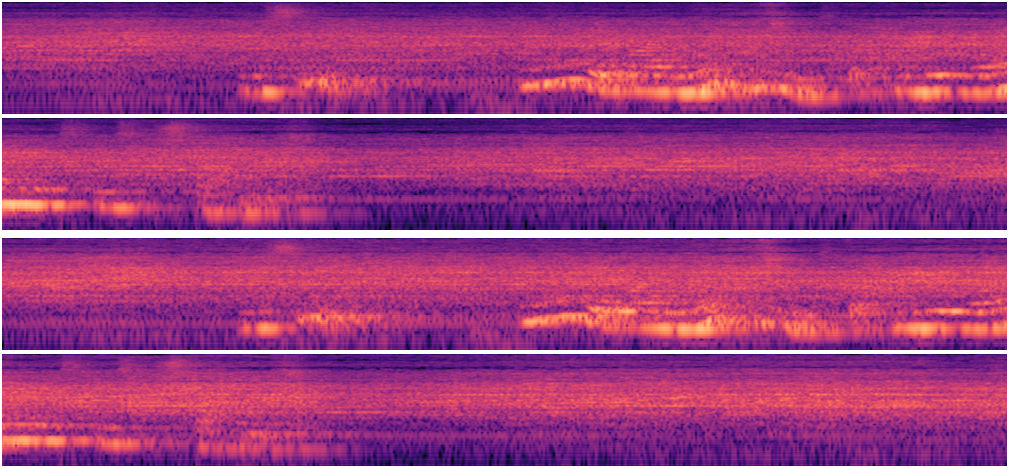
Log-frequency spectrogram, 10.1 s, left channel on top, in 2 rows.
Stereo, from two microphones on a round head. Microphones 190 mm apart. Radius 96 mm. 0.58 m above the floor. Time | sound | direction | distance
0.0 | an engine running | 75° right (ahead or behind) | 2.0 m
1.2 | a woman speaking | 5° left (ahead or behind) | 2.5 m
